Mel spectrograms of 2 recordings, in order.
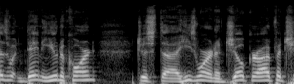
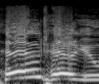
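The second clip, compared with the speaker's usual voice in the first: loud, high, drawn-out character voice; put-on comic voice; 7 semitones higher, 6 dB louder, much slower than usual. Shown as a demonstration. Podcaster briefly redoing the voice that clogged his head, put-on and loud. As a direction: stretch it out in a silly strained voice. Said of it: "doing that fucking voice".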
